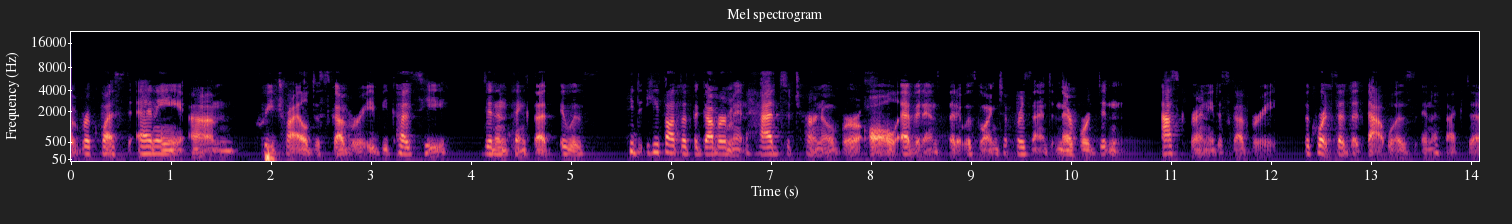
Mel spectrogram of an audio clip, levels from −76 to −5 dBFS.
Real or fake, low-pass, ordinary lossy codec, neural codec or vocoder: fake; 7.2 kHz; AAC, 32 kbps; vocoder, 44.1 kHz, 128 mel bands every 512 samples, BigVGAN v2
